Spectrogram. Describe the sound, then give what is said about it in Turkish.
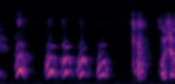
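A large dog barks about seven times in quick succession, fairly loud, with the last two barks harsher and more forceful. No one speaks. “koca köpekler evde yaşıyorlar ya. Çok acayip.”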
